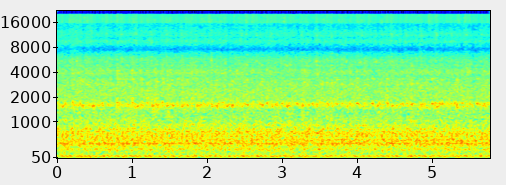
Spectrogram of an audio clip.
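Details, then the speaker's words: Both main diesel engines of the long-dormant ship MV Steve Irwin running after air starts, seawater cooling commissioned: steady, even low idle rumble with no knocks or misses; healthy startups. "well both startups have gone quite well both main engines are running now"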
